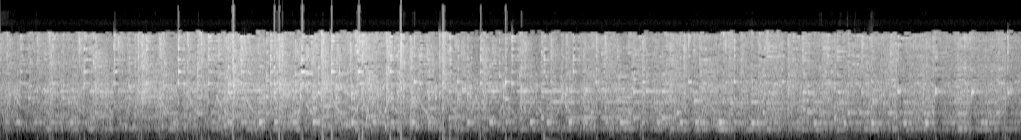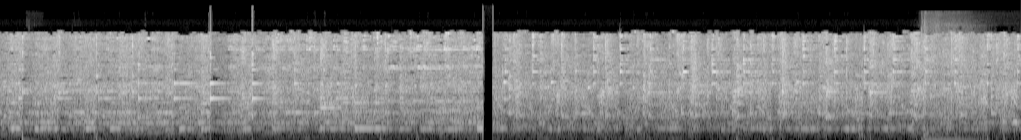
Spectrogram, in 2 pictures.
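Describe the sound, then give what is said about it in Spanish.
A loud, dense din of many cowbells clanging at once at a protest, a continuous chaotic metallic jangle from a large crowd that barely lets up across the whole stretch, with no voices standing out. “suenan, suenan con fuerza las cacerolas, eh, los eh, cencerros, suenan con fuerza.”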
